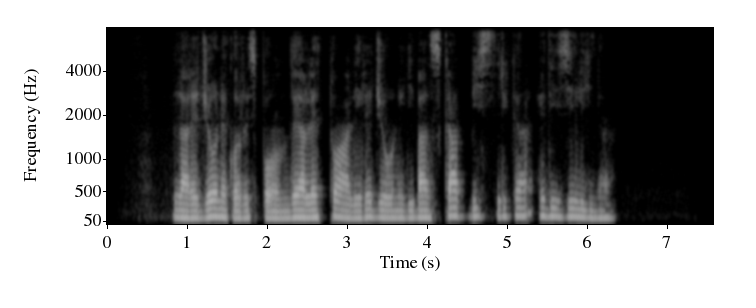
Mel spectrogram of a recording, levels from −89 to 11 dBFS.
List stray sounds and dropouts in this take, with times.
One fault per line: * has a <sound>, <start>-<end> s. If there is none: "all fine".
all fine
